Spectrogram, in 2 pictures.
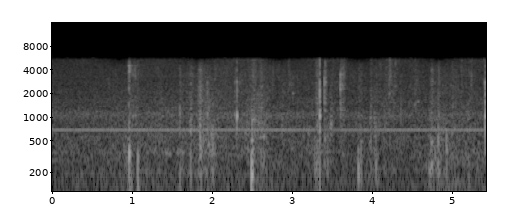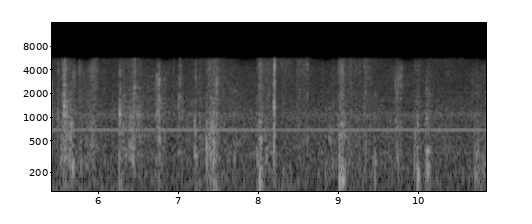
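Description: Footsteps crunch on loose stones and dry leaves.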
